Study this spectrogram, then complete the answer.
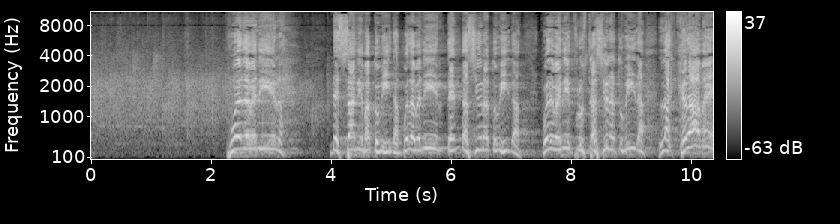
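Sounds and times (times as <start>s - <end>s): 
audience applauding: 0.0s - 4.5s
speech: 2.2s - 3.4s, 4.0s - 10.3s.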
